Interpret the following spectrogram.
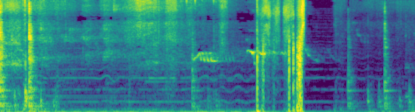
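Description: Water from a sump pump discharge line running into a plastic rain barrel, heard close against the barrel wall, with two sharp knocks about two and a half and three seconds in.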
